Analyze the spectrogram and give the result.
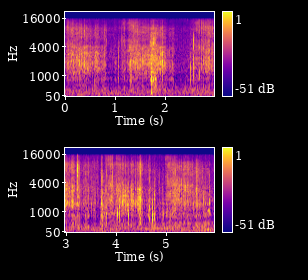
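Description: A large round solid cast of dry grey cement sits in a blue plastic tub while fingertips and short nails scratch and scrape its surface and edge. A steady dry, gritty scraping with scattered sharp crackles and clicks is heard as crumbly powder and small chips break off and fall.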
